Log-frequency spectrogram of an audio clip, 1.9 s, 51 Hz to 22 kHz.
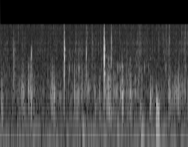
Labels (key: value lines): label: biophony, sea urchins (Echinidae)
recorder: SoundTrap 600 or HydroMoth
